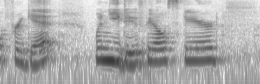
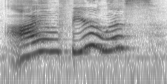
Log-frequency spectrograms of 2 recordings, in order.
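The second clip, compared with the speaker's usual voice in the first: higher, slow, trying to sound brave; unsure self-reassurance; 11 semitones higher, 4 dB louder, slower than usual. Acted. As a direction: convince yourself. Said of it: "tried to convince herself".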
